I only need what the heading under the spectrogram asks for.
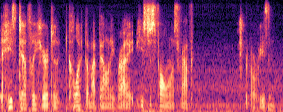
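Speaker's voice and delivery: very quiet whisper in a put-on voice. Whispering to Jacob in character about a stranger following them: whispering in character. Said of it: "I'm gonna whisper this to Jacob".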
